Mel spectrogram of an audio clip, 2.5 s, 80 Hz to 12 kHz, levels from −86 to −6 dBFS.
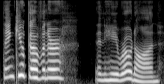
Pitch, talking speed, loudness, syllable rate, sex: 285 Hz, 170 wpm, -16 LUFS, 4.8 syllables/s, female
